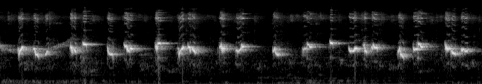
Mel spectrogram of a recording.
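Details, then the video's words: A yellow-vented bulbul calls to a rival or companion with rapid, loud, gurgling chirps, some slurred upward, repeated in an energetic, unbroken chatter. "Suara Turcuk Memanggil Lawan/Teman"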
